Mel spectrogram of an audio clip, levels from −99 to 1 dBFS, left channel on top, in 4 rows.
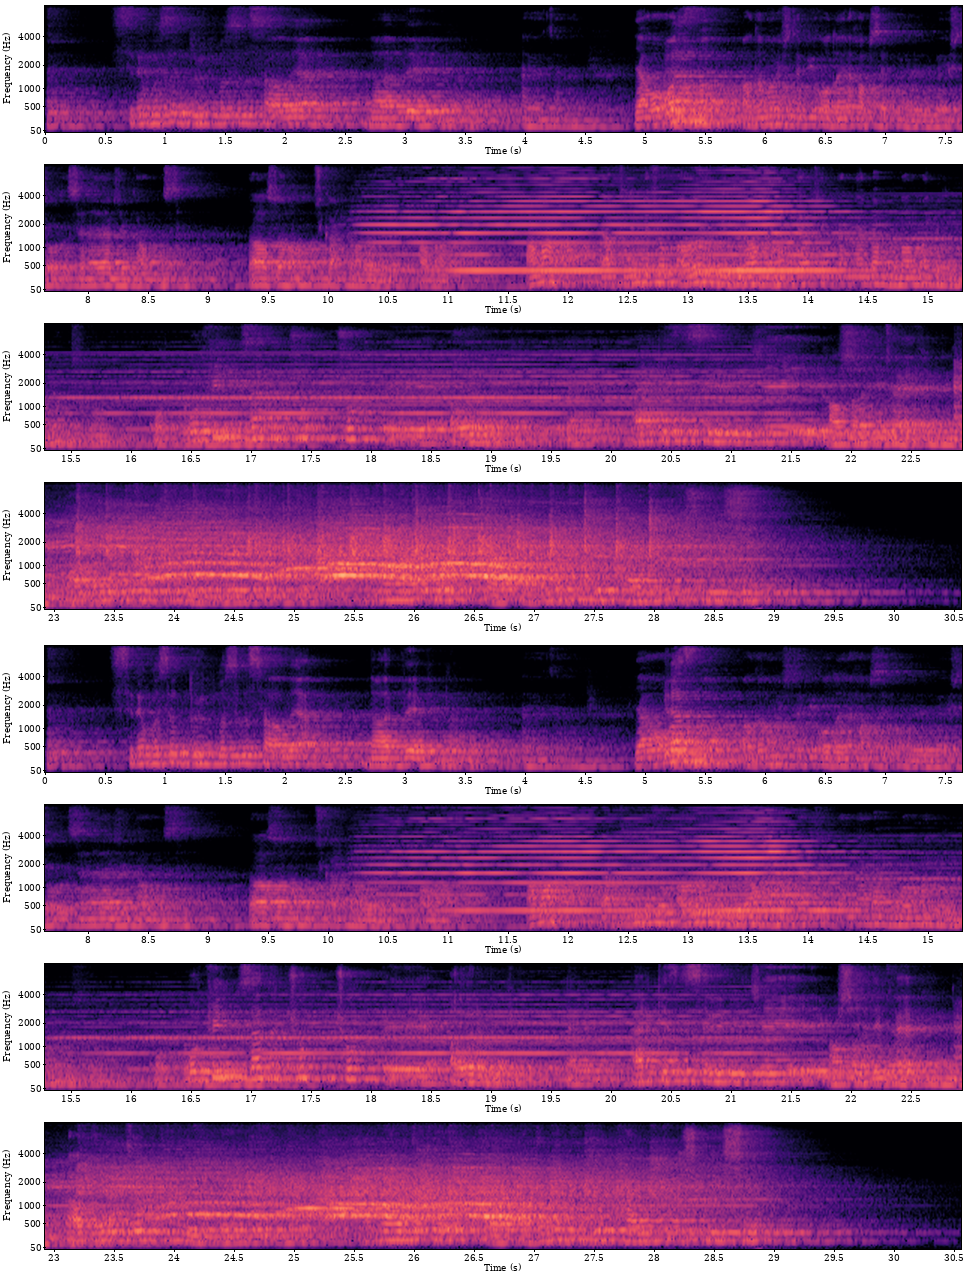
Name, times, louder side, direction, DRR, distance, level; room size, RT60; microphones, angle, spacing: voice 1, 0.6-3.6 5.1-5.4 16.5-19.9 20.2-22.5 23.1-25.2 25.6-28.9, right 1 dB, 35° right, 1 dB, 0.5 m, -37 dB
voice 2, 4.0-4.4 4.9-8.8 9.3-11.0 11.6-15.8 16.1-17.2 21.8-23.3, left 1 dB, 30° left, 1 dB, 0.5 m, -40 dB
Bowed string instrument, 10.1-13.8, left 3 dB, 5° right, 1.3 m, -36 dB
sound 1, 12.8-21.3, right 1 dB, 10° left, 1.4 m, -46 dB
Human voice / Clapping / Cheering, 22.8-28.8, left 3 dB, 85° left, 0.5 m, -30 dB
7.4 x 4.3 x 3.6 m, 2.8 s
head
